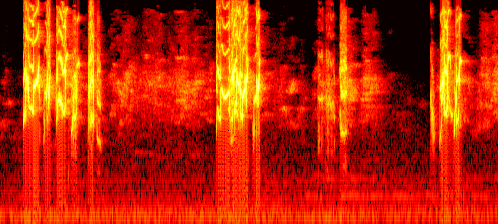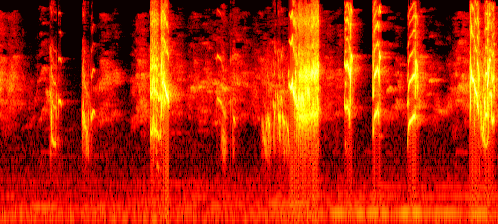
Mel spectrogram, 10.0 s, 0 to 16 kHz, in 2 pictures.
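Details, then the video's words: Two captive peach-faced lovebirds, red-headed green opaline and red-faced dark green, 7-8 months old. Dense shrill chirping: quick stuttered bursts, loud harsh squawks and a fast run of clipped notes near the end. "Peach-Faced Lovebird's Sounds"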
